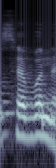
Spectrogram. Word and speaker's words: Severn: देखिए इंग्लैंड में सबसे बड़ा रिवर जो है वो सेवन है। सेवन नाम भी लिखा मैंने, SEVERN, आर साइलेंट है, बोला नहीं जाता, सेवन पढ़ेंगे इसको।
